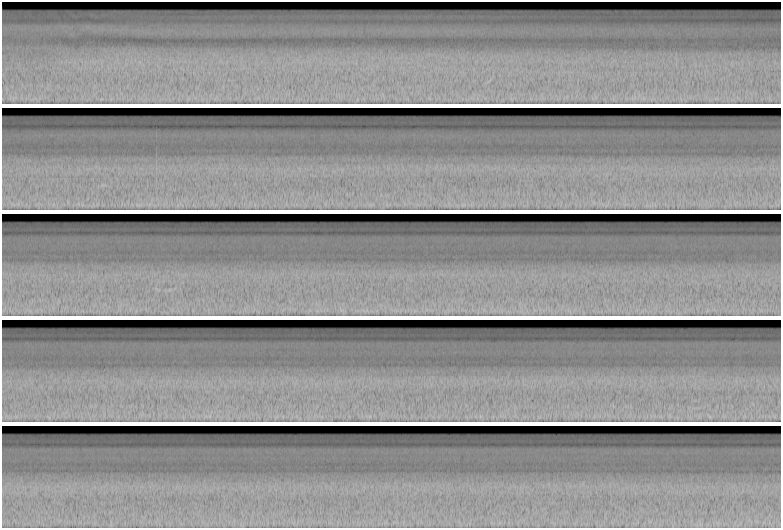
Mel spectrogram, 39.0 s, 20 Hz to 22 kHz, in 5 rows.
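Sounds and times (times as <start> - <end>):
water rushing over dam spillway: 0.0 - 38.9.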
